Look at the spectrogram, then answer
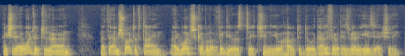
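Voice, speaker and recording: A man from the Middle East, a native Arabic speaker with an Arabic accent, hosting an informal live call-in show in a sarcastic, mocking manner with halting phrasing. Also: fairly low pitch, gravelly, darkish tone, breathy edge. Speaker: host, religious apologist. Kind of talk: live call-in broadcast, rambling informal commentary.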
